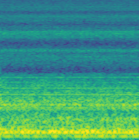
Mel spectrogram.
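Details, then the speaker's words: Gas package unit furnace on no-heat call, pressure switch not closing: inducer motor gives plain steady hum with no air rush, shaft spinning with wheel missing; unit will lock out; inducer assembly and capacitor to be replaced. "But she is turning right now. So we are just turning without a wheel. So we're not moving any air."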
